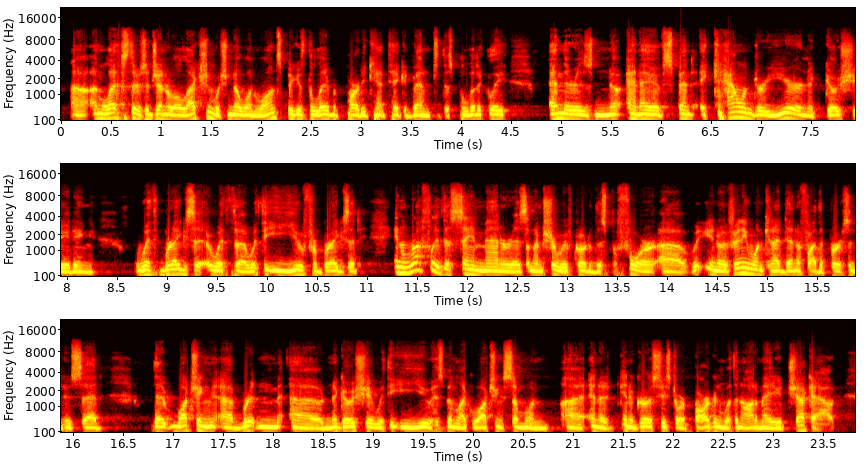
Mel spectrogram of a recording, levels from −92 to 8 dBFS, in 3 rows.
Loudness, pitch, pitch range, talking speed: -17 LUFS, 115 Hz, 105-130 Hz, 230 wpm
